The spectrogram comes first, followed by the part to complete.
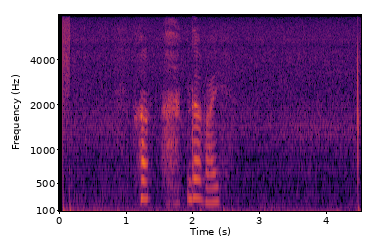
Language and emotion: Russian, positive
